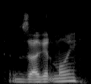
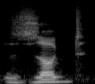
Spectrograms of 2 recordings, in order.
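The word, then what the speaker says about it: Zuggtmoy: I recall when I was looking it up that it's almost like a silent apostrophe. So it's Zugtmoy.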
